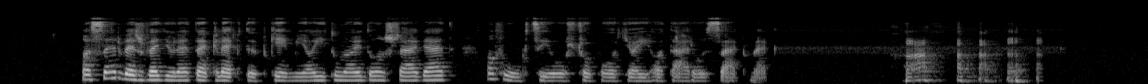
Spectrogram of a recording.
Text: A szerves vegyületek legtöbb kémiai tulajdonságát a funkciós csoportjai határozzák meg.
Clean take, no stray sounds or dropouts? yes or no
no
